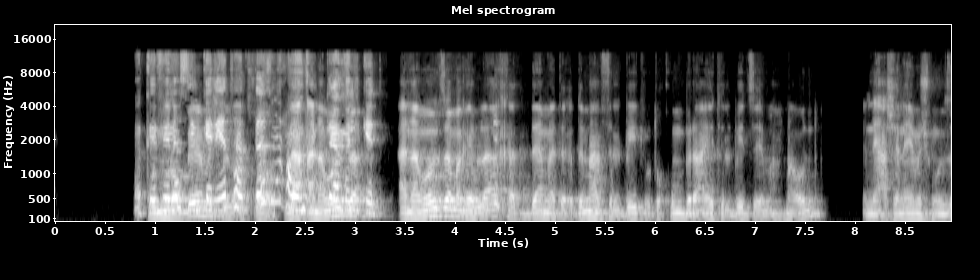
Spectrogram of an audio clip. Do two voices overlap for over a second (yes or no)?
yes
